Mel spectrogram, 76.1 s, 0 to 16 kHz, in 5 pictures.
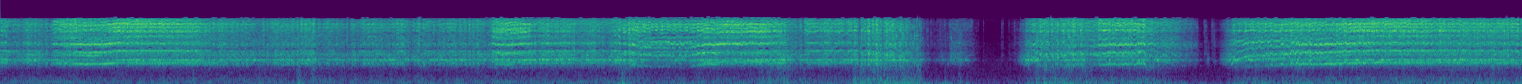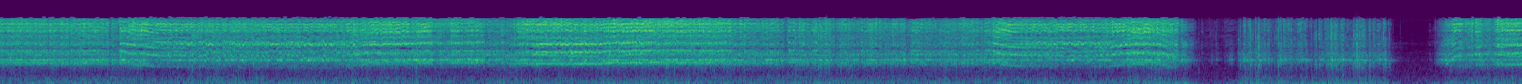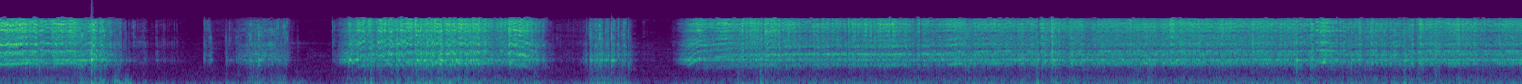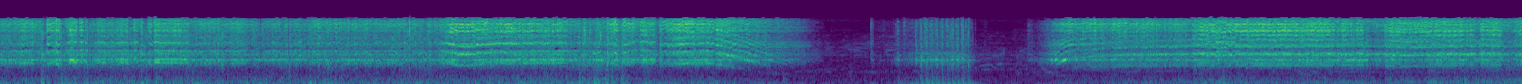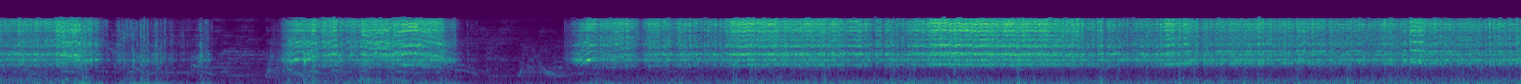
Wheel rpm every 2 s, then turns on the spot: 230, 230, 230, 220, 170, 110, 120, 230, 210, 210, 220, 230, 230, 130, 40, 160, 20, 160, 70, 200, 230, 230, 230, 230, 230, 230, 90, 30, 170, 200, 150, 60, 70, 150, 200, 200, 230, 230.
64-66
